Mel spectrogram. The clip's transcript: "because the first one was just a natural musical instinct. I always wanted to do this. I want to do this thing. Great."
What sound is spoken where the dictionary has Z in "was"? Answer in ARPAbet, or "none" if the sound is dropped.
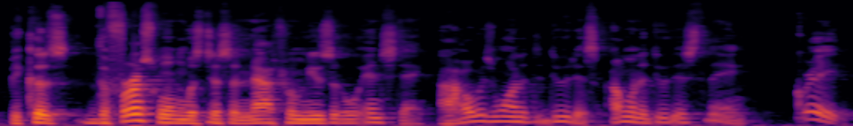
Z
